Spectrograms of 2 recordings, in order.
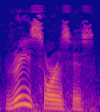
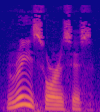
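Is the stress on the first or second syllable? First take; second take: first; first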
